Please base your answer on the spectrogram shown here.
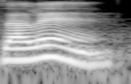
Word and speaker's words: haleine: And this word over here is going to be pronounced as horloge. This one is hier. This one is habité. This one is haleine, right?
